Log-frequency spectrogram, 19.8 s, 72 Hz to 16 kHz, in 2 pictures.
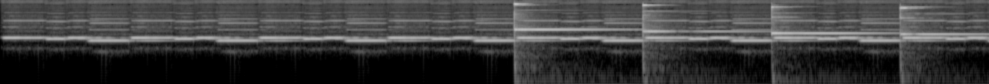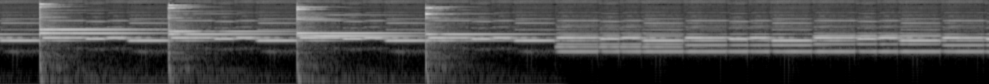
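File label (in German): Lyra, 140 bpm; Carol of the Bells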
